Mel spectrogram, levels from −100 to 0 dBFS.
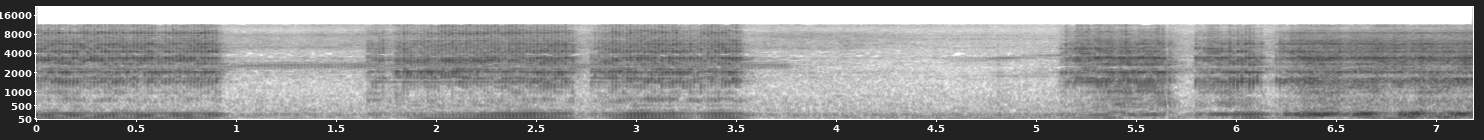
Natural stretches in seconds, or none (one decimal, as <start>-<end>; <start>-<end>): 0.0-6.2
